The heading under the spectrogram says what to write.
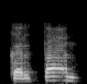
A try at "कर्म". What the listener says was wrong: कर्म, उसे कर्म ऐसे तोड़ के नहीं पढ़ो ना आप लोग, हलन थोड़ी ना, उसमें पूरा है कर्म। ने बट समझाने के लिए कई बार कर्म बोल देते हैं, बाकी it's कर्म।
